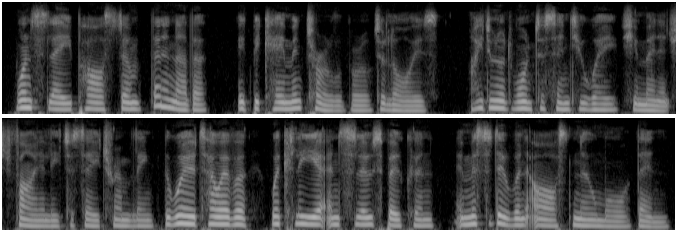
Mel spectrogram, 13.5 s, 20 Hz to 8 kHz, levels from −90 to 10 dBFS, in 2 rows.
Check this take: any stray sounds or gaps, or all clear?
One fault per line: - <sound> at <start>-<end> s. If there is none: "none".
none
